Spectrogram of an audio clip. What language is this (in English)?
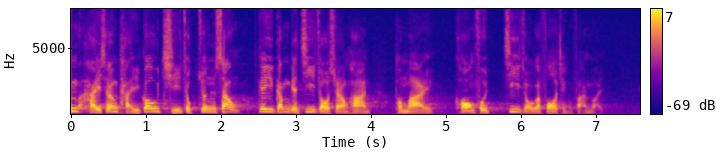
Cantonese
